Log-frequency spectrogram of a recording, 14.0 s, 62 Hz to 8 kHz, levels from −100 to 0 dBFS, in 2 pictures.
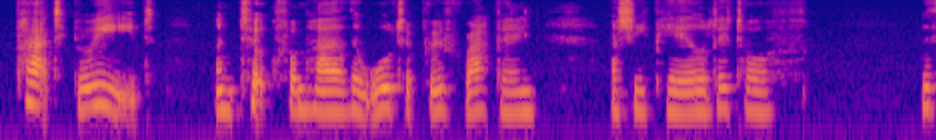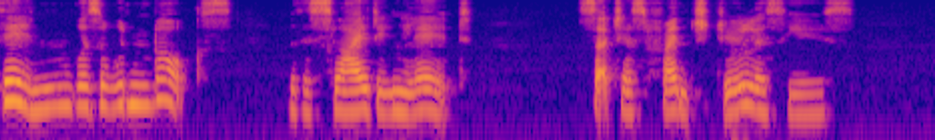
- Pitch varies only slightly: Yes, narrow, 2.3 semitones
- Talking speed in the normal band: No, slow, 120 wpm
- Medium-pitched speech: Yes, medium, 180 Hz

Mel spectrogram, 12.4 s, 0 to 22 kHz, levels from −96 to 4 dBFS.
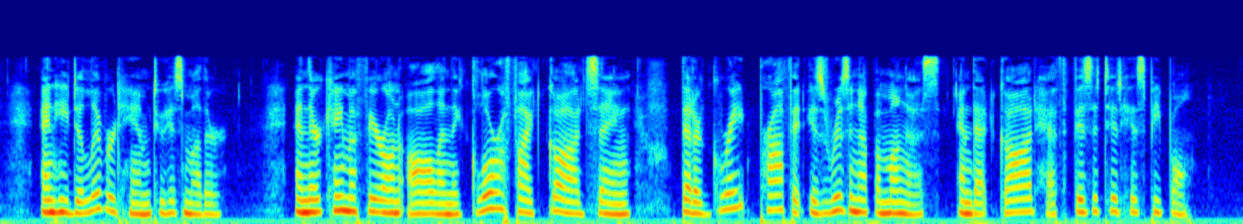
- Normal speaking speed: Yes, average, 175 wpm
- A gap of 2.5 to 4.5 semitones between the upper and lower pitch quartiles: Yes, average, 3.3 semitones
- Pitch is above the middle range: Yes, high, 210 Hz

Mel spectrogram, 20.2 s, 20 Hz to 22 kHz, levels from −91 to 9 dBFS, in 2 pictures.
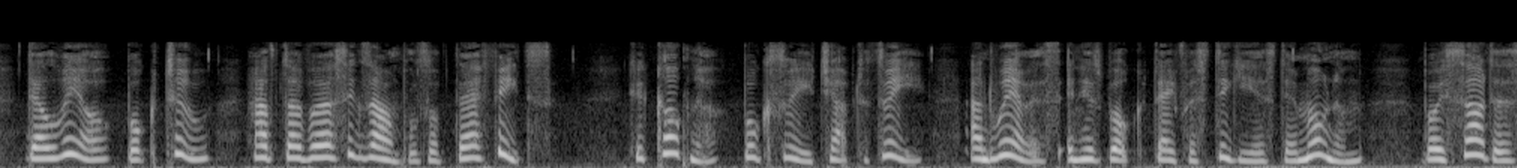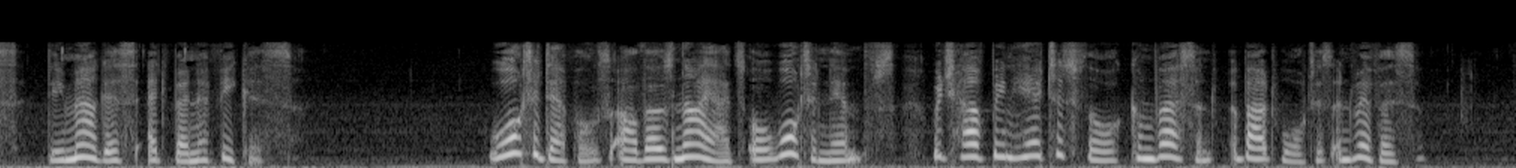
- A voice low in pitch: No, high, 240 Hz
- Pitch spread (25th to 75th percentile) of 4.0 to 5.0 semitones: Yes, average, 4.7 semitones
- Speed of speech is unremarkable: No, slow, 130 wpm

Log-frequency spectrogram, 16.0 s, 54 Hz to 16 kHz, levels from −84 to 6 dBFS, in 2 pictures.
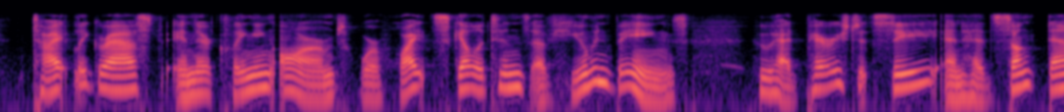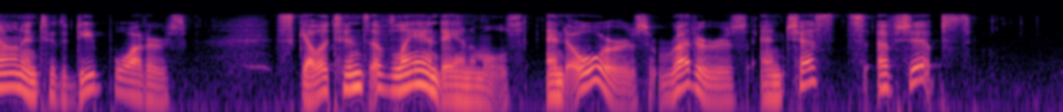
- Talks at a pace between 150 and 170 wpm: No, slow, 135 wpm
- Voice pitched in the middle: Yes, medium, 165 Hz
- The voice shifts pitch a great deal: Yes, wide, 8.5 semitones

